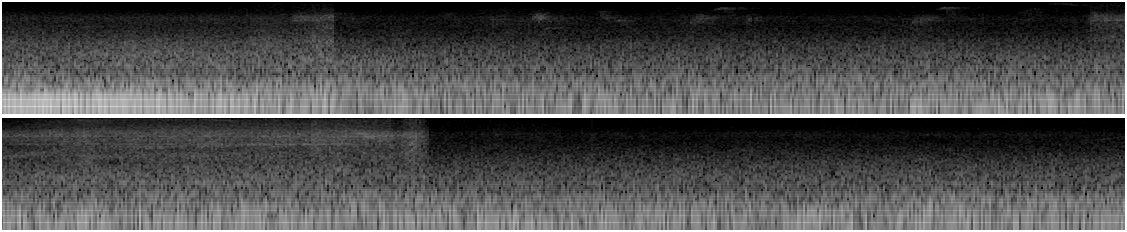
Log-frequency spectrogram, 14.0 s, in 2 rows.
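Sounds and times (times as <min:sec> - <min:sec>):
low outdoor rumble: 0:00.0 - 0:14.0
small birds chirping: 0:03.0 - 0:04.8.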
